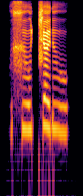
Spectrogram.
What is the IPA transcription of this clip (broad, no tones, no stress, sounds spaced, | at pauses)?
xʲ o c ɛ ɾʲ u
